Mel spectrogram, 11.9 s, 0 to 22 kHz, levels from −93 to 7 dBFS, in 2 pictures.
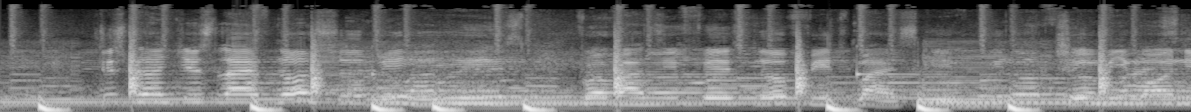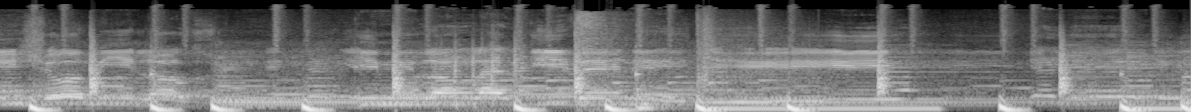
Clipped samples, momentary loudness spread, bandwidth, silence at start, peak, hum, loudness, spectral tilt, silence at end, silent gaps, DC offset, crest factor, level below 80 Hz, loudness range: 0.2%; 4 LU; 19.5 kHz; 0 s; 0 dBFS; none; -11 LUFS; -5.5 dB/octave; 0 s; none; under 0.1%; 10 dB; -16 dBFS; 1 LU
